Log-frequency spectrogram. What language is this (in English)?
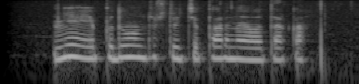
Russian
